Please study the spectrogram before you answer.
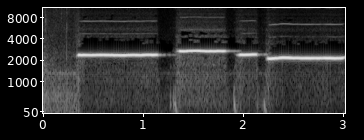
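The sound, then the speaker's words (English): A person whistles into a computer microphone, holding a steady high pure tone in four sustained bursts separated by short breath gaps, loud and clear with no talking. “So if I whistle into my computer, for example, it will show the nice wave of my beautiful whistle.”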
